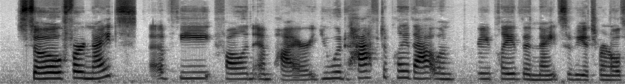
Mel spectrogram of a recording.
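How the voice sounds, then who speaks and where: Hardly pausing, a woman with a high pitch and ordinary pitch variation talks at a moderate pace. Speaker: video game streamer. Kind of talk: casual chat on a live game stream. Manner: speaking quietly.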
